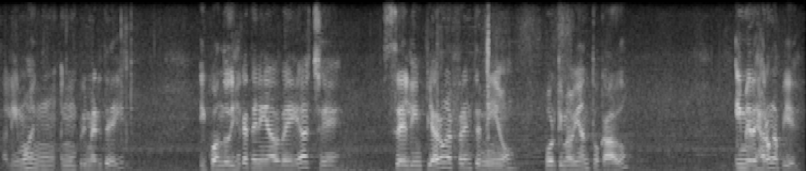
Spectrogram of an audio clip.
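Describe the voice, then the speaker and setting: A woman's voice: mid-range voice, steady tone, a little fast, pauses often, slight background noise, poor audio. A woman frankly recounting a painful personal experience with heartfelt feeling. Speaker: interviewee. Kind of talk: personal testimony. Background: music.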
